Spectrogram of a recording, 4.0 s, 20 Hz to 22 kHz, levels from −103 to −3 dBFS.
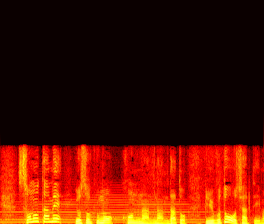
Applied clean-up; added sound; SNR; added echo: none; Wind instrument, woodwind instrument; 19 dB; none.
